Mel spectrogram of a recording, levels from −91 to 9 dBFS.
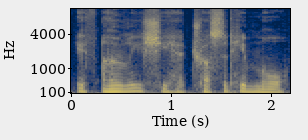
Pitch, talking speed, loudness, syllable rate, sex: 105 Hz, 190 wpm, -16 LUFS, 4.4 syllables/s, male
